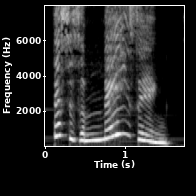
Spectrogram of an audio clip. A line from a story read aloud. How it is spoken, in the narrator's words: squealed Gracie, jumping up and down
